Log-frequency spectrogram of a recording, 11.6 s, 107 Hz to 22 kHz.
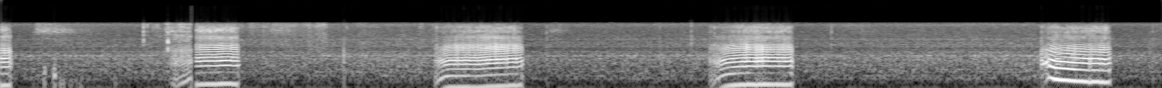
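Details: Loud, buzzy snores in four drawn-out bursts, about 21 a minute, with quieter breathing between, from a sleeping bulldog; snoring.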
